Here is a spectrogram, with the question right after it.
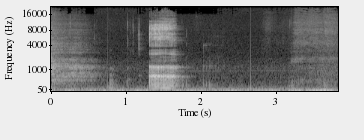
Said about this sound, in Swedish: Jag rapade nyss rakt in i micken.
